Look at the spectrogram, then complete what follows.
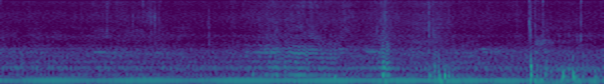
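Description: Honeybee colony humming steadily over an open hive. From about four seconds in come a few sharp knocks and scrapes as the hive tool and hive boards are handled.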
